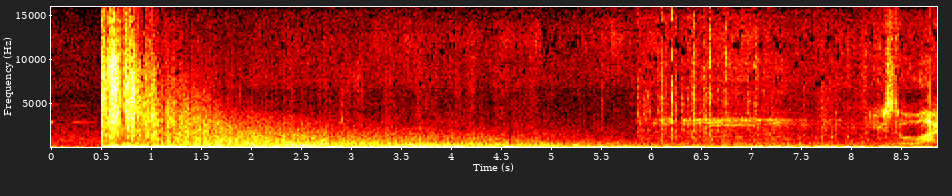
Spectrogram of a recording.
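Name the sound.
gunfire and explosions sinking cruiser, video game Last Days of Lazarus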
